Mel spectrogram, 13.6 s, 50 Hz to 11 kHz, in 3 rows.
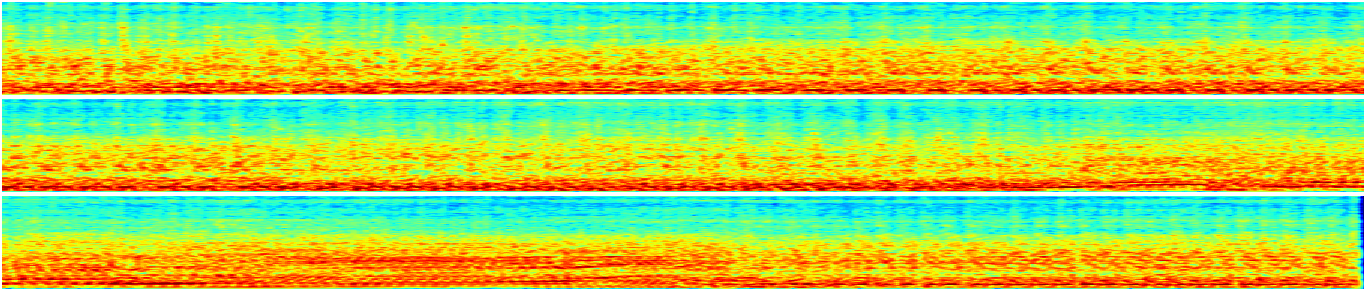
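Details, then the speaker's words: Classic Honda motorcycle idling after installing a new plug and prototype oil pressure gauge fitting: busy but steady idle, tone shifting slightly as it settles, no knocks or misses; oil pressure reads 58–60 psi, no drips. "Got it all put back together with our new plug. We're gonna fire it up. Give us another test."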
